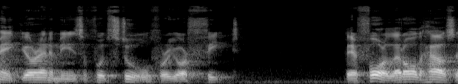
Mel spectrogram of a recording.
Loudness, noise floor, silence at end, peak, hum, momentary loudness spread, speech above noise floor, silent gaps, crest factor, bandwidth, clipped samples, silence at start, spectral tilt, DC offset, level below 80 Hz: -19 LUFS; -57 dBFS; 0 s; -2 dBFS; none; 14 LU; 39 dB; none; 18 dB; 16.5 kHz; under 0.1%; 0 s; -4 dB/octave; under 0.1%; -64 dBFS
